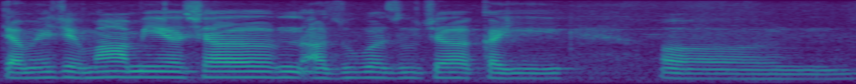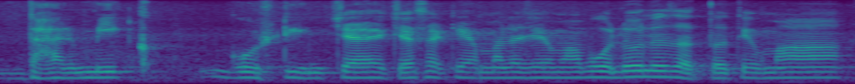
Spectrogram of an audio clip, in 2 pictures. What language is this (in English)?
Marathi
